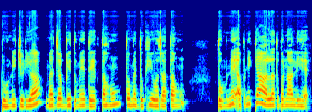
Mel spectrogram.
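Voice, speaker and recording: A man voicing a caring, sensible male bird in a cartoon story, earnest and measured, on a muffled track. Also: high-pitched, steady tone, no room sound. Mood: sad, concerned. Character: caring, sensible adult male pigeon, protective friend. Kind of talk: Hindi cartoon story dialogue.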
